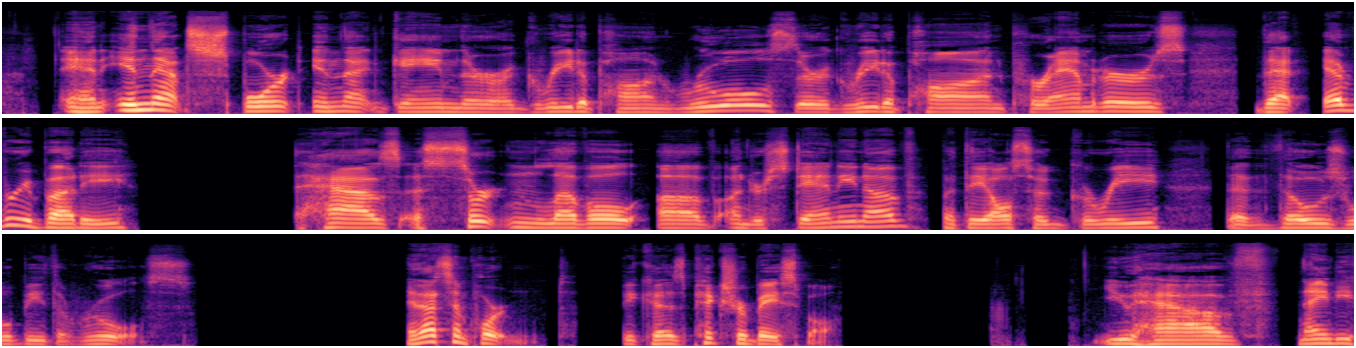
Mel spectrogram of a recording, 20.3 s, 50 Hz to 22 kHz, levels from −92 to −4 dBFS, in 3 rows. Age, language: 30-49, English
